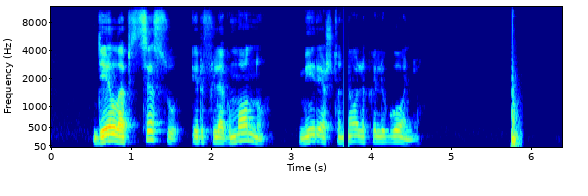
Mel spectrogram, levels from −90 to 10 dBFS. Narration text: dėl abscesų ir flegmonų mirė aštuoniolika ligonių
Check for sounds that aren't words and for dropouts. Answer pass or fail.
fail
